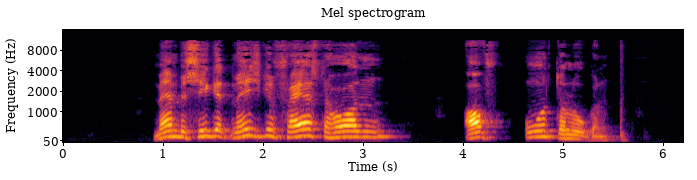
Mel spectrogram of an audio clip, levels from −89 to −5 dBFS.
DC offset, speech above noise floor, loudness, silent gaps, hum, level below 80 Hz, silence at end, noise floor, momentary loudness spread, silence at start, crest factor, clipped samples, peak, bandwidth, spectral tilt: under 0.1%; 61 dB; -20 LUFS; none; none; -64 dBFS; 0.6 s; -81 dBFS; 20 LU; 0.9 s; 22 dB; under 0.1%; 0 dBFS; 11.5 kHz; -4.5 dB/octave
